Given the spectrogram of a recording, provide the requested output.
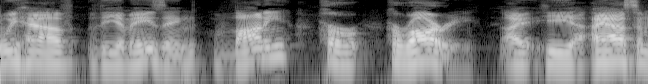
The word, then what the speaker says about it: Hariri: Hariri.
